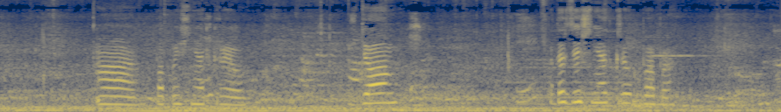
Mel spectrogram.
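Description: A young child babbles and squeals nearby.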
